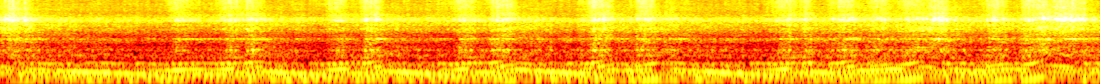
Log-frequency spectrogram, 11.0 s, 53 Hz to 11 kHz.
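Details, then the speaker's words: Big-block 1973 Road Runner after fixing a header leak, header bolts and an intake leak: revving with a smooth, even exhaust beat and no ticking or puffing from the manifolds; exhaust is sealed and healthy. "you guys can just feel the exhaust real quick because it sounds nice now"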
